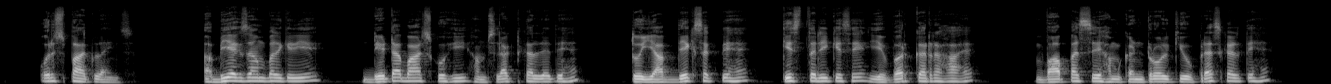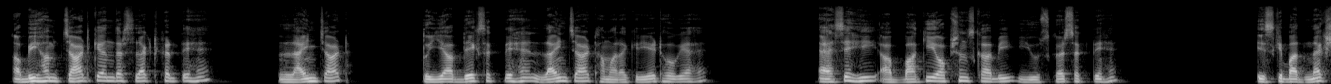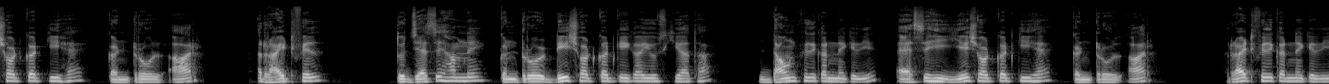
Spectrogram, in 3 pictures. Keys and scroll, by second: 10.8 ctrl+q, 21.4 ctrl+q.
